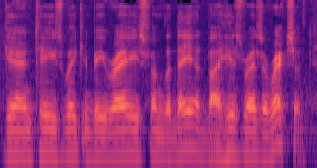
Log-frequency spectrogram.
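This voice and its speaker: A man's voice: lowish voice, flat delivery, brisk, vocal fry, a little mellow. A man preaching in a folksy, conversational way. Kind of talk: folksy evangelizing talk. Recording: noisy played video clip.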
